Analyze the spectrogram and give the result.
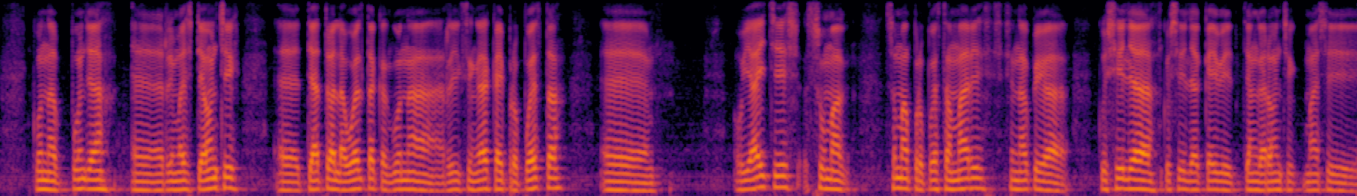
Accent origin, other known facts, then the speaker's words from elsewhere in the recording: Arajuno, Pastaza, Ecuador; first language Amazonian Kichwa; Spanish is a second language; Sí, soy del Cantón Arajuno, pertenezco al pueblo quicho de Pastaza.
